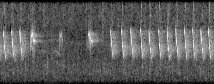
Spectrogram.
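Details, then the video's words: Crimson sunbird (konin) singing on a clean training recording: a few sharp high notes, thin drawn-out whistles, then a steady rapid series of bright, clipped repeated notes. "MASTERAN KONIN FULL ISIAN PRENJAK BETINA SAMBUNG CIBLEK BREN JERNIH JEDA ORIGINAL DARI SUARA KONIN"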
